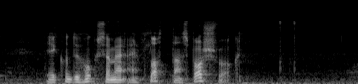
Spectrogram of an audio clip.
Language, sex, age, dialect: Faroese, male, 36-60, Suðurstreymoy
